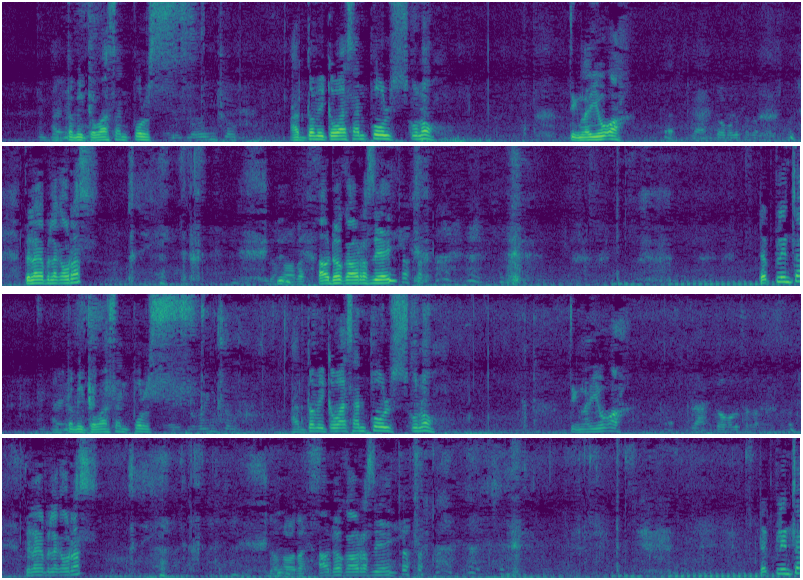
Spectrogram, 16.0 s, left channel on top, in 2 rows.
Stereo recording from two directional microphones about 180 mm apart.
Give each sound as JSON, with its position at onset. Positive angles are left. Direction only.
{"t": 0.6, "sound": "speech", "side_deg": 20}
{"t": 0.9, "sound": "speech", "side_deg": 30}
{"t": 3.0, "sound": "speech", "side_deg": 30}
{"t": 5.6, "sound": "speech", "side_deg": 45}
{"t": 8.2, "sound": "speech", "side_deg": 45}
{"t": 9.2, "sound": "a sound", "side_deg": 50}
{"t": 11.1, "sound": "speech", "side_deg": 60}
{"t": 15.5, "sound": "speech", "side_deg": 25}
